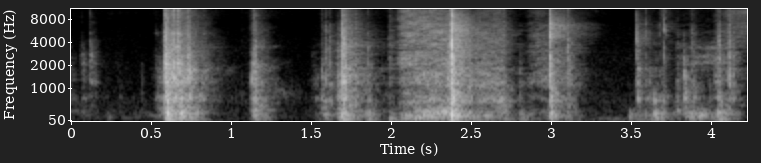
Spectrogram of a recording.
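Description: A paper trimmer blade slides and cuts through card.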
